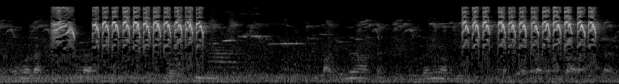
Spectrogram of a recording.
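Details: Little spiderhunter, called sogok ontong or sogon locally, in energetic song: two fast runs of piercing high notes, about ten per second for a second each, separated by quiet softer twitters.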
